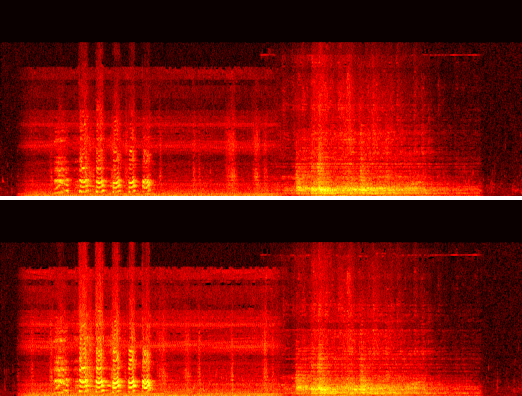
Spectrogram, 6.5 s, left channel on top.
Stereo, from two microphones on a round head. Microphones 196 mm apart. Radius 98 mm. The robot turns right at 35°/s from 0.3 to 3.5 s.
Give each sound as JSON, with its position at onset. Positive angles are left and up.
{"t": 0.7, "sound": "laughter", "azimuth_deg": -140, "distance_m": 0.7}
{"t": 3.3, "sound": "a sliding door", "side_deg": 5, "distance_m": 3.0}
